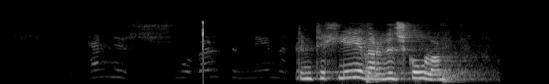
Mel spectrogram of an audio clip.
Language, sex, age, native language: Icelandic, male, 11, Icelandic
